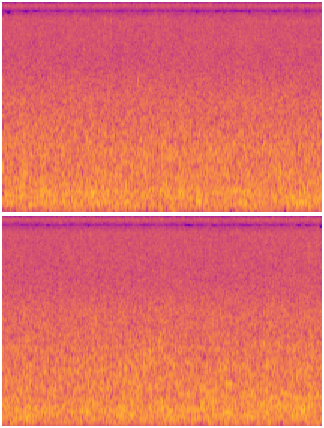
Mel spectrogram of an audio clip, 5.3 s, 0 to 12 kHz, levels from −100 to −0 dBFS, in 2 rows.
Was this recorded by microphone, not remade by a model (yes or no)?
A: yes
